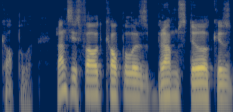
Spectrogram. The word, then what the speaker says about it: Coppola: Francis Ford Capola's or Coppola. I pronounce it Coppola.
